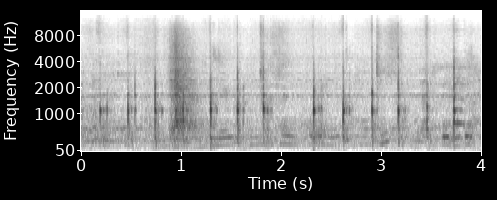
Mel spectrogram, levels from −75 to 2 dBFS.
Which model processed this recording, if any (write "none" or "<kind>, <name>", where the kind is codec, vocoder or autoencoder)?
codec, SNAC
